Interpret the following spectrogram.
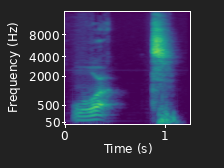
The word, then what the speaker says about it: worked: You take the present tense work, step one, and then work and add the t sound. Work worked. Pronounce very slowly. If your pronunciation is work, then you need to debug your pronunciation by repeating slowly. Work present tense worked.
